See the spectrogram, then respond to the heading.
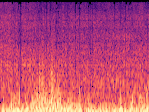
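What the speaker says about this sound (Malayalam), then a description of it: "എപ്പോഴും ഒരു കാറ്റും ഉണ്ടാവും" Strong wind buffets the microphone outdoors at Uthralikavu temple, a loud, continuous rumbling roar that fills the whole moment without a break.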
